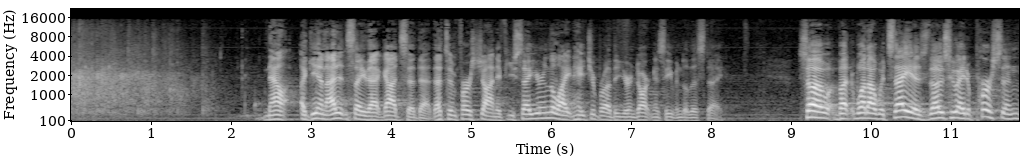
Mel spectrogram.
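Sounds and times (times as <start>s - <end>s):
crowd clapping: 0.0s - 1.9s
speech: 2.4s - 8.2s, 9.1s - 11.8s.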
